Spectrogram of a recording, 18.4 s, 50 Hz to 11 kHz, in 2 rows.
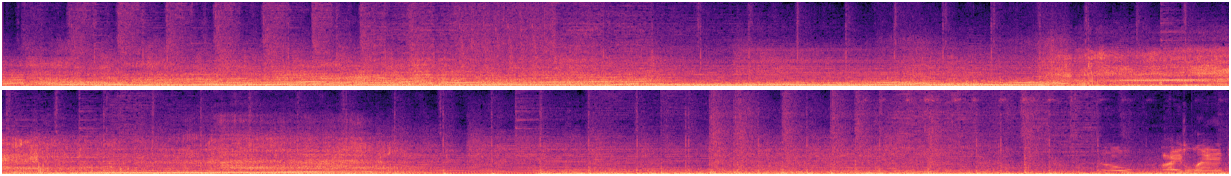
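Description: A 900-horsepower Formula Drift car at the St. Louis event on a tight, technical track, its engine screaming and bouncing off the limiter with tire squeal, loud and continuous throughout.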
